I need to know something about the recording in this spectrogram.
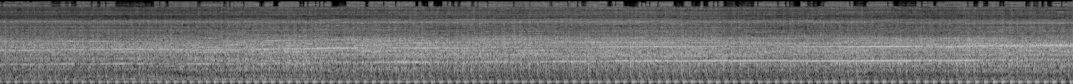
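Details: Yamaha Riva 125 XC scooter after a new starter clutch, relined rear clutch and buffed bell housing: a thin whining hiss over a fast pulse that worsens with throttle. The owner suspects the variator needs new weights. Unidentified noise.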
